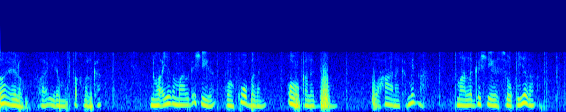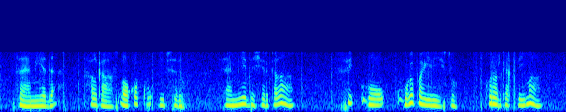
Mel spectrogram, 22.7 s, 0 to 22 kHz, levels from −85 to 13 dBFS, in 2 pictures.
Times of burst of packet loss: none

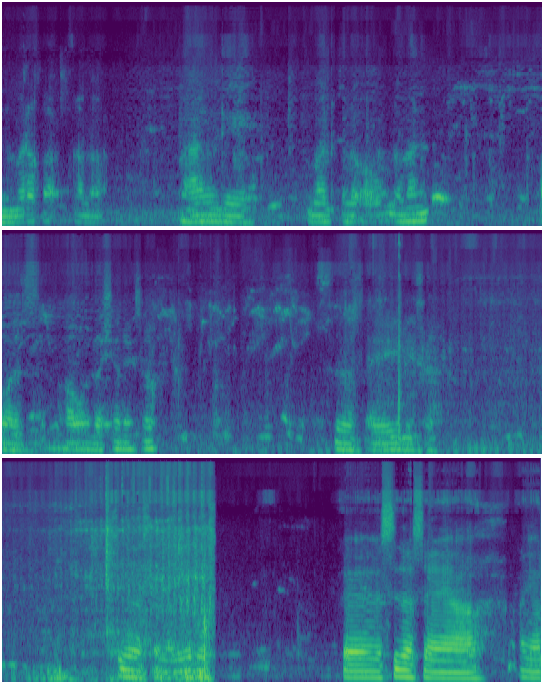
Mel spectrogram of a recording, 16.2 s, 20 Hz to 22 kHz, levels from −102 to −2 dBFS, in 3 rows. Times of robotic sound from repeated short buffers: none

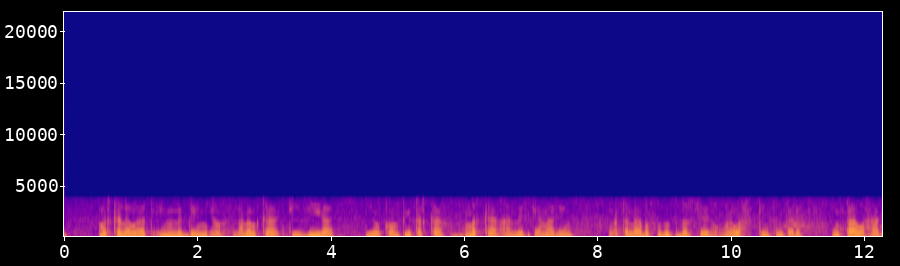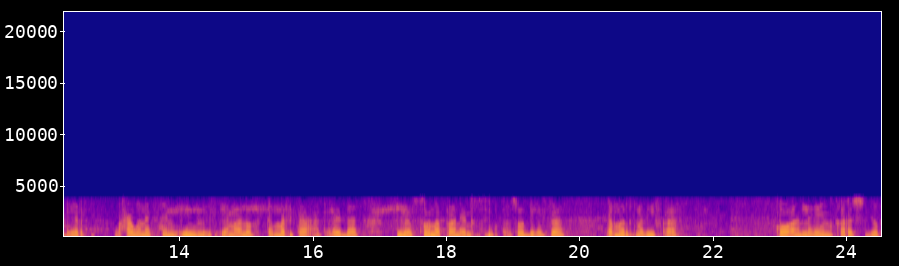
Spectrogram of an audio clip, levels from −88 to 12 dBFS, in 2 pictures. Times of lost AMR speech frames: 2.14-2.33, 8.20-8.29, 21.88-22.27

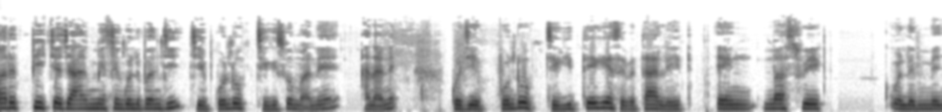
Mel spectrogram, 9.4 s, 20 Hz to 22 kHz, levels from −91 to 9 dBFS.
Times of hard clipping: 0.06-0.75, 5.20-5.26, 5.89-6.08

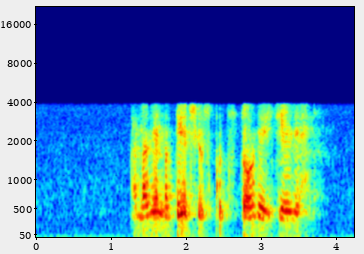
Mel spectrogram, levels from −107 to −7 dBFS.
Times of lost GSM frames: 1.68-1.73

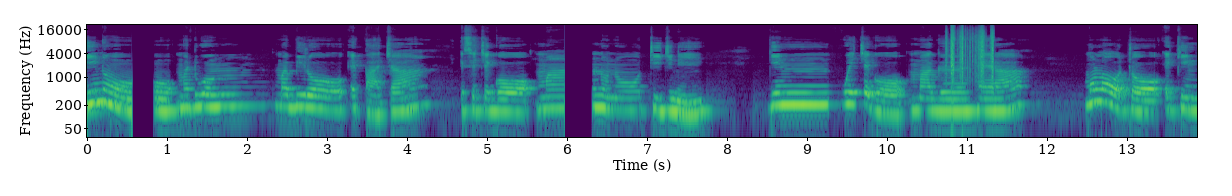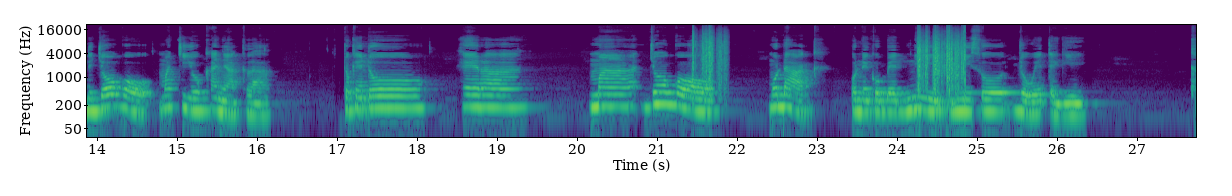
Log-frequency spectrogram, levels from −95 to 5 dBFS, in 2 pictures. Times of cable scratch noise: 10.73-11.34, 21.44-21.90, 24.25-24.85

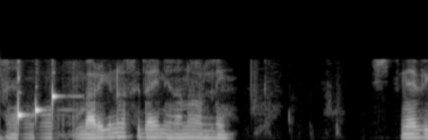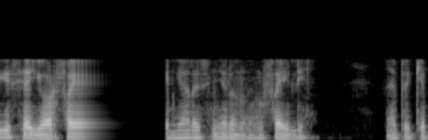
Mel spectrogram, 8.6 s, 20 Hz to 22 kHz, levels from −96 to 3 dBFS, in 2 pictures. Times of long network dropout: 5.02-5.98

